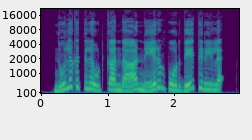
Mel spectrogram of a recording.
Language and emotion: Tamil, happy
